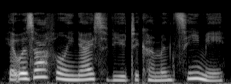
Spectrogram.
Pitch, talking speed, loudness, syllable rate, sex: 225 Hz, 285 wpm, -19 LUFS, 6.0 syllables/s, female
